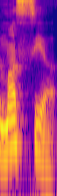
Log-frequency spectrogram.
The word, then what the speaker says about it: Monsieur: Monsieur is prefixed so must see it is pronounced Monsieur am ons ie you are so Monsieur Hamel you don't really need to write mr.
